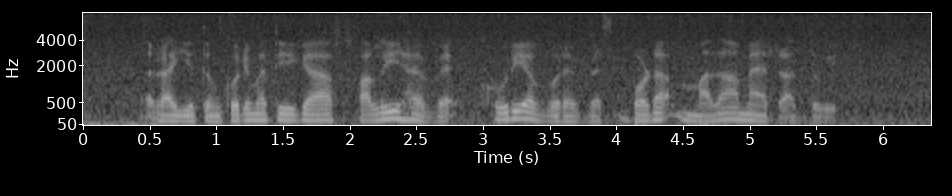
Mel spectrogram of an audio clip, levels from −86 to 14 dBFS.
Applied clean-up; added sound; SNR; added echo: none; Rain; 14 dB; none.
